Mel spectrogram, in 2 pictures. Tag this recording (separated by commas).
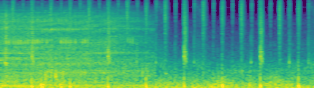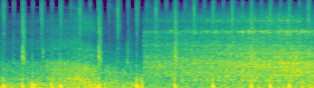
Idling, Car, Vehicle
